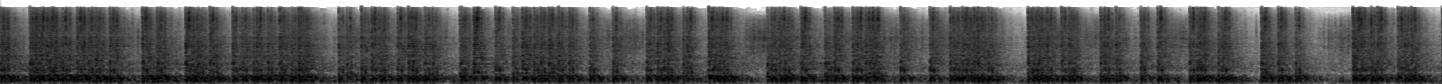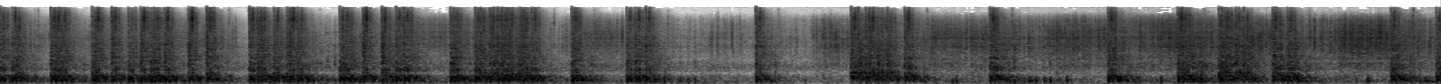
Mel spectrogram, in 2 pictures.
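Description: Professional aerial fireworks going off right overhead in a rapid, near-continuous barrage of bangs and crackling. The barrage thins to more separate bangs in the last several seconds.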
